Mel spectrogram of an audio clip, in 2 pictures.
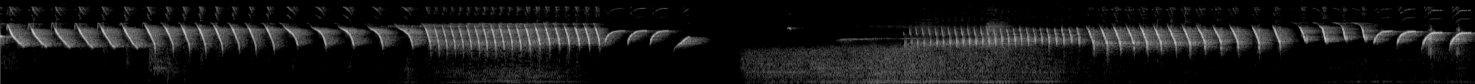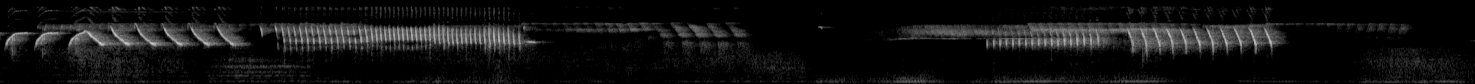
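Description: Canary singing long rolling trills of rapid, evenly repeated high notes, in phrases several seconds long with short pauses between them.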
